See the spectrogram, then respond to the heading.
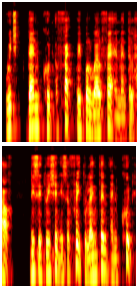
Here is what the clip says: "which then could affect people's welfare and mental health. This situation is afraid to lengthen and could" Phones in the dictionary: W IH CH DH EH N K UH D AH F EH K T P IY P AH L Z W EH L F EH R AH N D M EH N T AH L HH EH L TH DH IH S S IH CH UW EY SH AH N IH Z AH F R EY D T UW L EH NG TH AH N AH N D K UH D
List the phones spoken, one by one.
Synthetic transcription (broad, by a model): W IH CH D EH N K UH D AH F EH K T P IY P AH L W EH L F EH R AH N M EH N T AH L HH EH L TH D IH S S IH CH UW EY SH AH N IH S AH F R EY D T UW L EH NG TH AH N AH N K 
